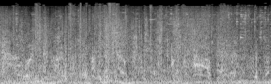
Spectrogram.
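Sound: gunshot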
